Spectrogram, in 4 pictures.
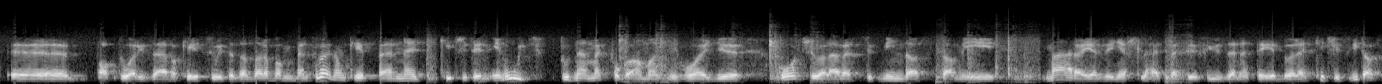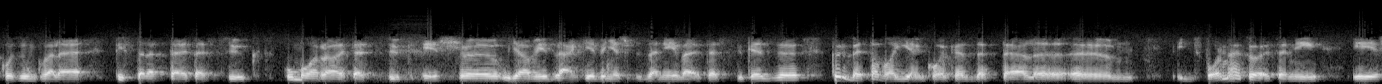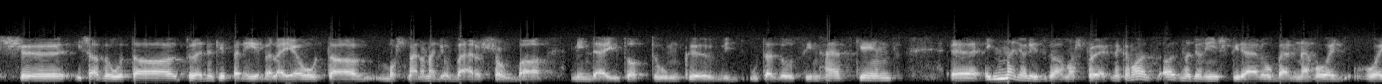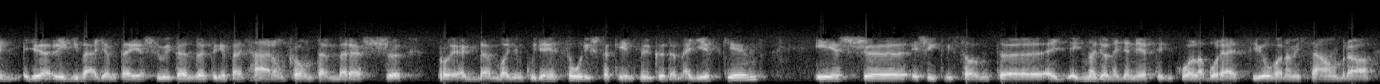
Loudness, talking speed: -13 LUFS, 115 wpm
